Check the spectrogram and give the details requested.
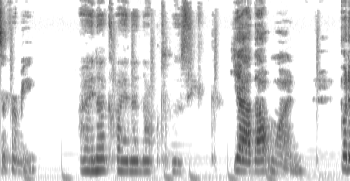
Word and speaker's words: Eine kleine Nachtmusik: Peyton, please pronounce it for me. Eine kleine Nachtmusik.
